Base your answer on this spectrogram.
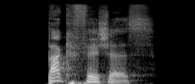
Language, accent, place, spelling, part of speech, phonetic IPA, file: German, Germany, Berlin, Backfisches, noun, [ˈbakˌfɪʃəs], De-Backfisches.ogg
- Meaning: genitive of Backfisch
